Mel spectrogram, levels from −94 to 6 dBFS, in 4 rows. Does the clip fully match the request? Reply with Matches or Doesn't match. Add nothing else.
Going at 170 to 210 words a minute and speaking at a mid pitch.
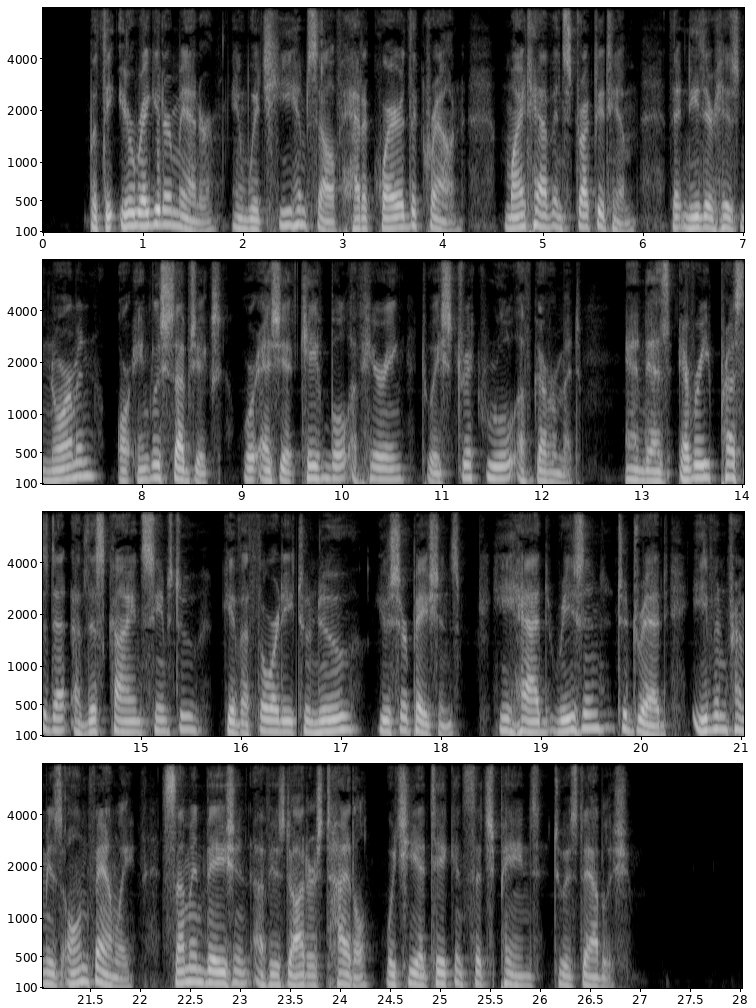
Doesn't match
